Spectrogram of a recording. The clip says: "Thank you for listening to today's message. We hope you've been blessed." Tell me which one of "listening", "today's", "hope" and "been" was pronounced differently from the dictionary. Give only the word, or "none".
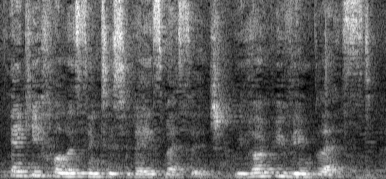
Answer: none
